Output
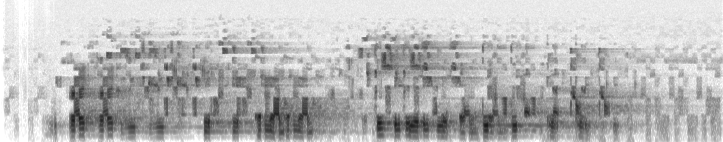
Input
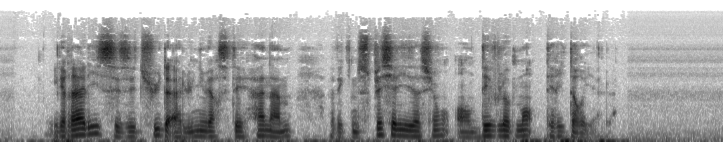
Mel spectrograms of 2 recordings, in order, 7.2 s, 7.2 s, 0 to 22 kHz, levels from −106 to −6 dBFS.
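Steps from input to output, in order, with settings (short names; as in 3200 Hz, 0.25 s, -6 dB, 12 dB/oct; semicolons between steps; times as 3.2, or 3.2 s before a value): random spectral dropouts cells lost 71%; echo 0.285 s -4 dB; AGC gain up to 10.5 dB; three-band isolator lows -22 dB, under 270 Hz, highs -15 dB, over 3700 Hz; plate-style reverb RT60 1.4 s, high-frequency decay 0.9×, DRR 15.5 dB; bit-crush 11-bit; HPF 56 Hz; low shelf 210 Hz -8.5 dB; gain -6 dB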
